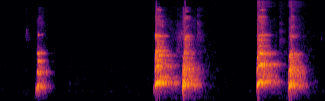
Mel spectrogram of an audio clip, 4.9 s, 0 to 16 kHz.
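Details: Young blenheim Cavalier King Charles Spaniels from a small litter born November 14, 2022, indoors in their puppy pen near Christmas: one lone bark, then two quick double barks, loud and clipped, with silence between.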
